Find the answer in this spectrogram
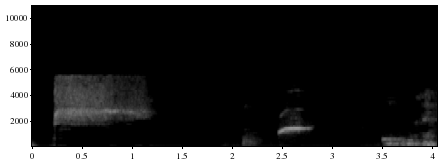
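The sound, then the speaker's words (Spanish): A catcall whistle in two parts: a long, loud high note, then after a pause a short upward-sliding whistle, followed by a brief low mumble of voice. “¿qué me miras y qué me chiflas y qué me dices?”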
